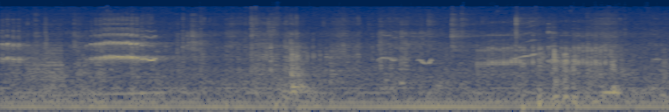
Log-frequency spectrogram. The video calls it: Cri de bébés ratons laveurs/Sound of baby Raccoons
